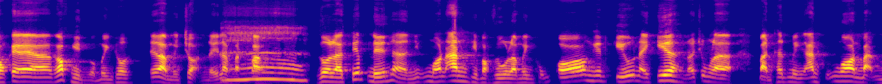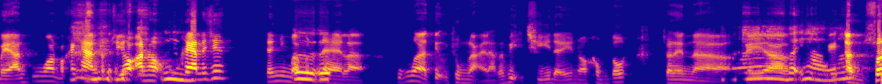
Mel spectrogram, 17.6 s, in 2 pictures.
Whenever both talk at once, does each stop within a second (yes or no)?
yes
